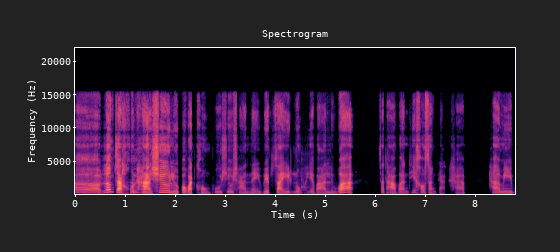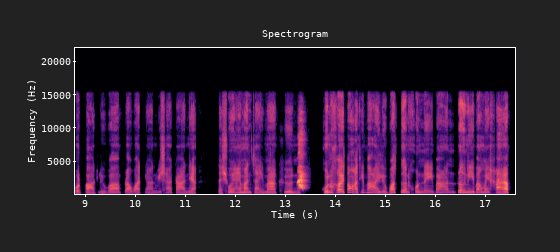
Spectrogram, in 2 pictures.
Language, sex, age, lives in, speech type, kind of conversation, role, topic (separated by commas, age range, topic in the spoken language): Thai, female, 35-39, Thailand, read, expert-assistant, expert, ในยุคที่มีข้อมูลสุขภาพออนไลน์มากมาย เราจะแยกแยะระหว่างคำแนะนำทางการแพทย์จากผู้เชี่ยวชาญจริงกับข้อมูลผิด ๆ ที่กระจายอยู่ในสื่อสังคมออนไลน์ได้อย่างไร?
